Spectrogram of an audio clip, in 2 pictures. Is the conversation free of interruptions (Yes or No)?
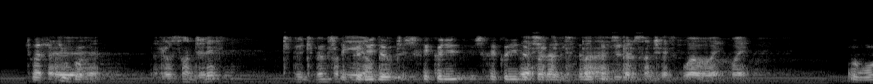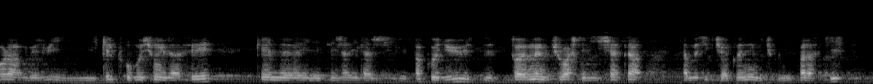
No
